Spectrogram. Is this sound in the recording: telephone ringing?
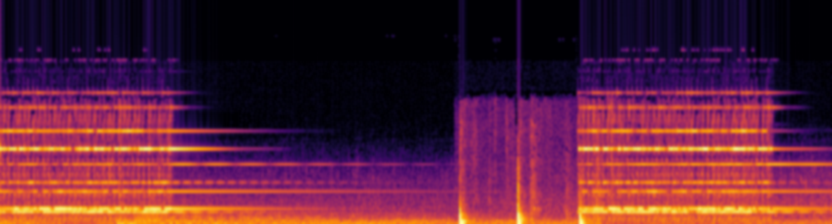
yes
